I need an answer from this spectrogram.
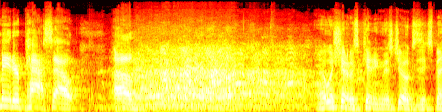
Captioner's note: audience laughs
